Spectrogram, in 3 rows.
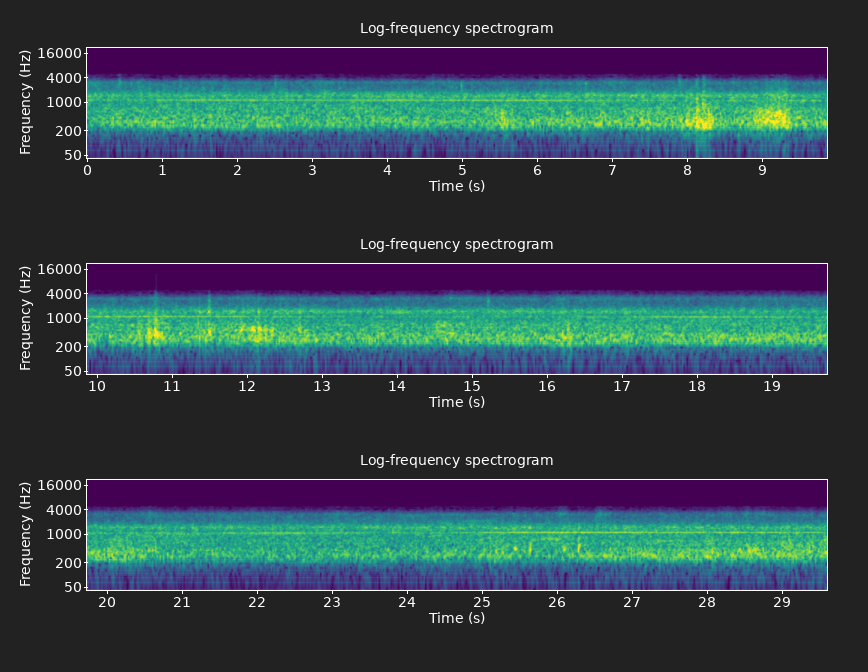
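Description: Inside an Odakyu 1000 series electric train car (DeHa 1101, with its original Mitsubishi GTO inverter) running on the line: a steady rumble of wheels on rail with a thin steady tone over it, and a few louder knocks and rattles about eight to twelve seconds in. Recorded on a mobile phone, so it sounds thin and dull.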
